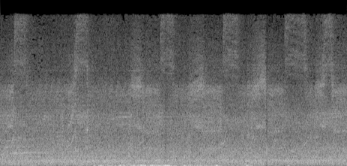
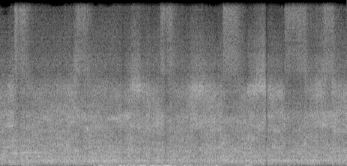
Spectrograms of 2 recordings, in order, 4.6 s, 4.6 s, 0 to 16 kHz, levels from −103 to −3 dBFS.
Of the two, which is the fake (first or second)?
second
